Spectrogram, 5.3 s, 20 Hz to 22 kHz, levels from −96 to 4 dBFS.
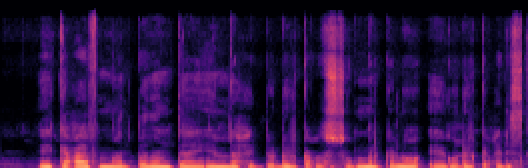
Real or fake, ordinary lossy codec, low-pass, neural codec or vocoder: real; none; 19.8 kHz; none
